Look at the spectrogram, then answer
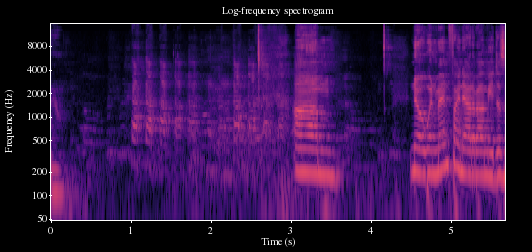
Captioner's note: audience laughs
